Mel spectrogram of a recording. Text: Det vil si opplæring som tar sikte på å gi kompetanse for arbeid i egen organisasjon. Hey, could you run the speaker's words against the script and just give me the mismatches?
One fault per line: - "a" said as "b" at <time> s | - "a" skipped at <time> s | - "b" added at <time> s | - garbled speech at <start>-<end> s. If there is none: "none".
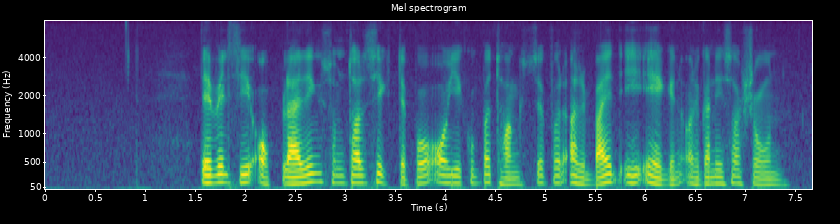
none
